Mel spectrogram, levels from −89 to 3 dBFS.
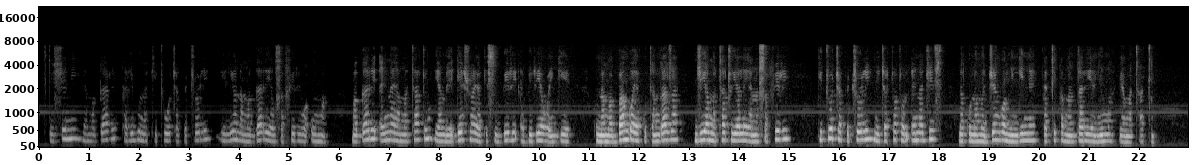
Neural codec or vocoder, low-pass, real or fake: none; 7.2 kHz; real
